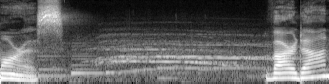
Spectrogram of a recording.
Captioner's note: audience cheers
